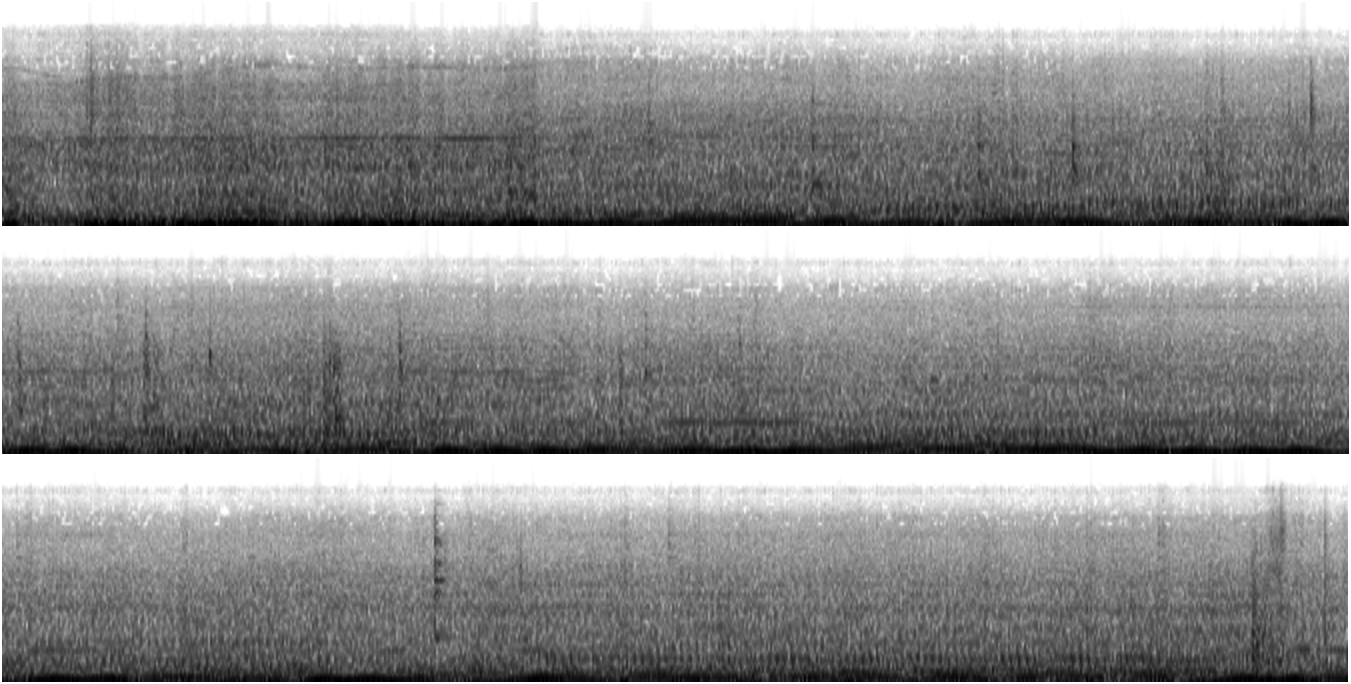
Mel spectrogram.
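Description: Diesel engines of a Fiat-Allis wheel loader and a Komatsu excavator running steadily, with scattered knocks and clunks of logs being lifted and set onto the loader's forks.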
